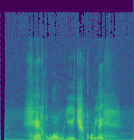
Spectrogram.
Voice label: "Comadrona partera", Q'anjob'al

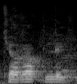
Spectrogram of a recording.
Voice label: "joaroakli", Mokilese

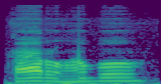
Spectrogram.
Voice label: "nine", Foe

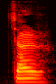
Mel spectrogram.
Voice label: "car", Apatani

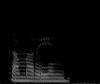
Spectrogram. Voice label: "kamareni", Wamesa

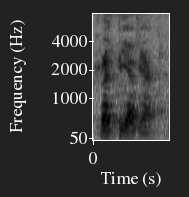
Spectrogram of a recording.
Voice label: "rapiakiak", Mokilese

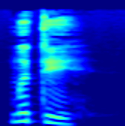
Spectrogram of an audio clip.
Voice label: "mwti", Apatani

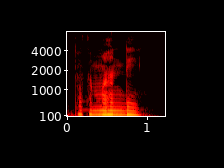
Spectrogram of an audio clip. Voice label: "kangkamandi", Yawa; thirsty; unat

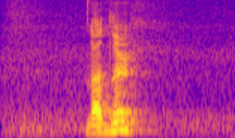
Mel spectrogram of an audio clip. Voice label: "Hnahnɨr" mborebi, Ishir Chamacoco

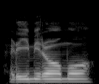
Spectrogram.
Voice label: "rimi-romo", Apatani

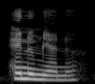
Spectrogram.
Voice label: "henw-myanw", apatani

